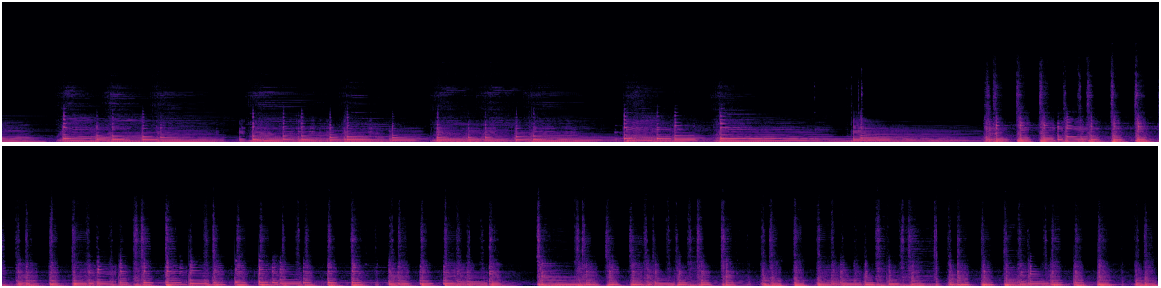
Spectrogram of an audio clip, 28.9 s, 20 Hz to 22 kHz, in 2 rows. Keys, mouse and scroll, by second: 0.0-1.9 typing, 0.3 Tab, 0.4 click, 1.2 click, 3.4 click, 3.5 right click, 4.1 right click, 4.4 middle click, 4.5 click, 4.7 middle click, 4.9 scroll down 4, 5.0 click, 5.2 middle click, 5.3 scroll up 3, 5.5 ctrl+p, 5.8 click, 6.0 e, 6.1 r, 6.6 click, 6.7 middle click, 7.0-7.3 middle drag, 7.3 click, 7.4 middle click, 7.5 Tab, 7.7 click, 7.9 middle click, 8.0 Tab, 8.6 a, 9.2 click, 9.8 click, 10.2 middle click, 10.3 scroll up 2, 10.4 Tab, 10.4 middle click, 10.5 scroll down 1, 10.7 click, 10.8 click, 10.9 middle click, 11.3 ctrl+z, 11.4 middle click, 11.5 ctrl+click, 11.8 ctrl+z, 11.9 shift+middle click, 12.1 Tab, 12.2 click, 12.5 middle click, 12.8 shift+click, 12.8 middle click, 13.0 r, 13.4 middle click, 13.5 r, 13.7 middle click, 13.9 Tab, 14.1 click, 14.2 click, 14.4-14.7 middle drag, 14.6 scroll up 3, 14.7 Tab, 14.8 Tab, 15.0 middle click, 15.0 Tab, 15.2 click, 15.3 middle click, 15.5 r, 15.8 middle click, 16.0 click, 16.2 middle click, 16.3 Tab, 16.4 middle click, 16.6 click, 16.8 scroll up 4, 16.9 Tab, 16.9 middle click, 17.3 Tab, 17.3 click, 17.7 middle click, 18.0 click, 18.3 ctrl+s, 18.5 click, 18.7 middle click, 19.4 ctrl+s, 19.6 scroll down 3, 19.7 alt+h, 19.7 middle click, 19.8 click, 19.9 r, 20.2 middle click, 20.4 scroll up 6, 20.5 s, 20.7 g, 21.0 Tab, 21.1 click, 21.2 Tab, 21.3 Tab, 21.3 scroll down 4, 21.4 click, 21.7 ctrl+z, 22.1 Tab, 22.2 scroll up 3, 22.2 click, 22.4 shift+click, 22.6 click, 23.0 ctrl+middle click, 23.3-23.6 scroll up 4, 23.6 click, 24.5 middle click, 24.6 scroll down 3, 24.9 Tab, 25.0 middle click, 25.2 click, 25.7 ctrl+z, 26.2 Tab, 26.3 click, 26.6 ctrl+z, 26.9 Tab, 27.0 click, 27.2-28.4 ctrl+z, 27.5 Tab, 27.6 click, 27.8 Tab, 27.9 middle click, 28.0 Tab, 28.1 ctrl+z, 28.5 ctrl+s, 28.6 click, 28.8 middle click.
